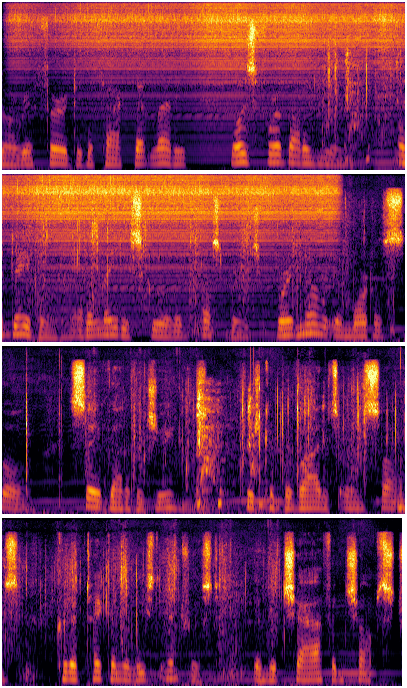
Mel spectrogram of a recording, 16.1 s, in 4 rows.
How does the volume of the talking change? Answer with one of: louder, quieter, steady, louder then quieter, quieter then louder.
steady.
